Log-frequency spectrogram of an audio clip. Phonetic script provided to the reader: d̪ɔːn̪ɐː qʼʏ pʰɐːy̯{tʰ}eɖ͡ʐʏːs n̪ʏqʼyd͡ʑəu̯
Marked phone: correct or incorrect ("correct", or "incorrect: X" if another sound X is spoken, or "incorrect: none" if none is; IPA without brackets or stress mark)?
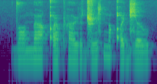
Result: incorrect: ɾ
